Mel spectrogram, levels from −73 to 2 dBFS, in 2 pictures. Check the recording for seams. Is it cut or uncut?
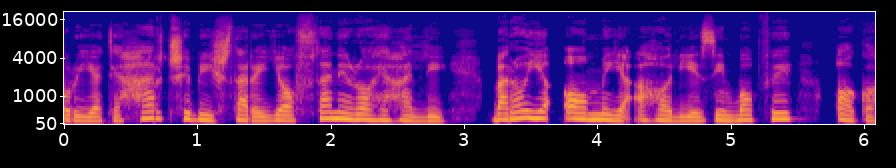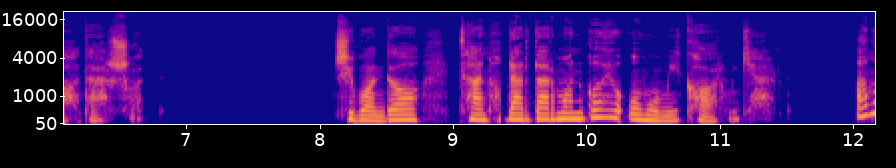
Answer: cut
